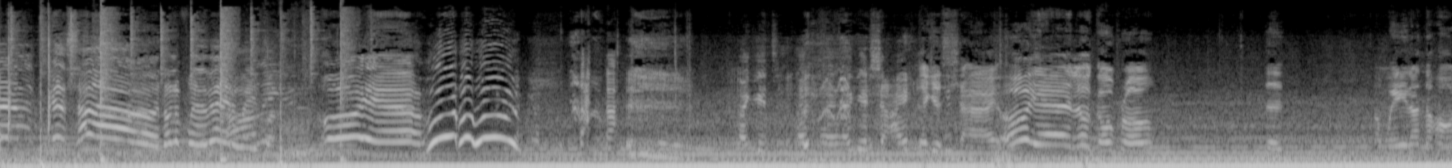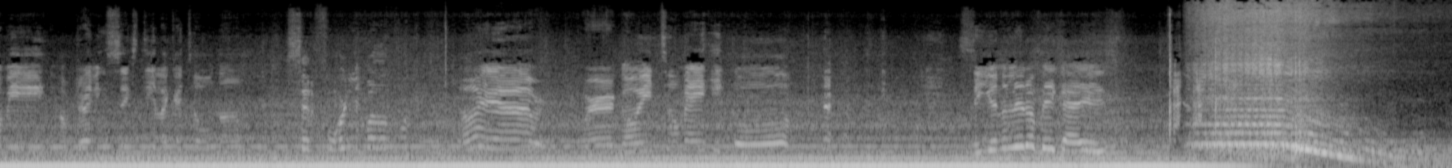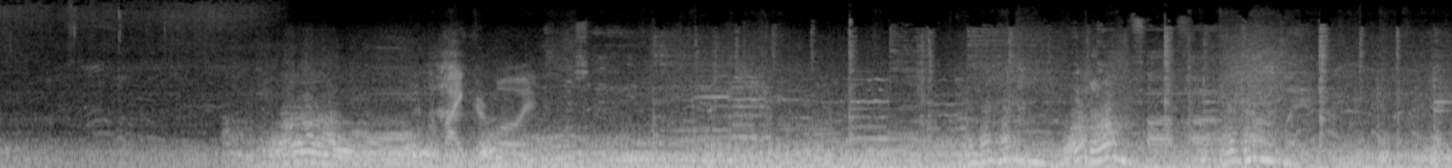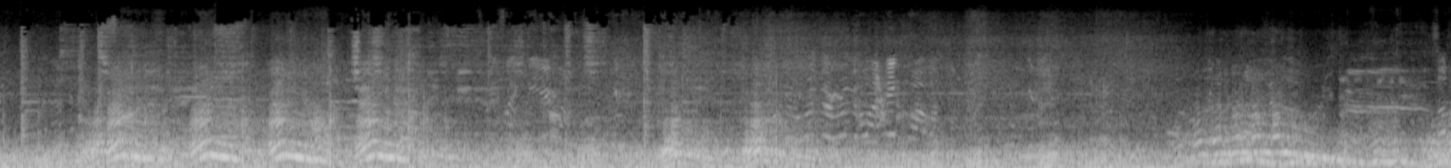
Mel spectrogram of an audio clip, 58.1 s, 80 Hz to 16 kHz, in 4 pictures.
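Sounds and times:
car engine and road drone: 0.0 - 58.0
loud rush with falling pitch: 26.4 - 29.2
voices: 44.4 - 58.0.

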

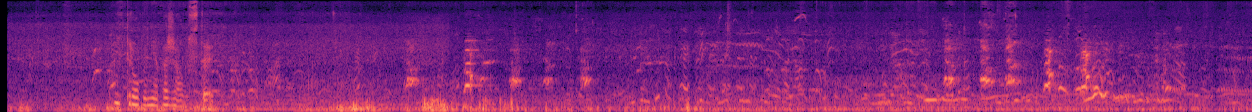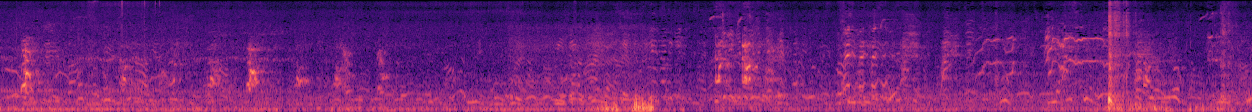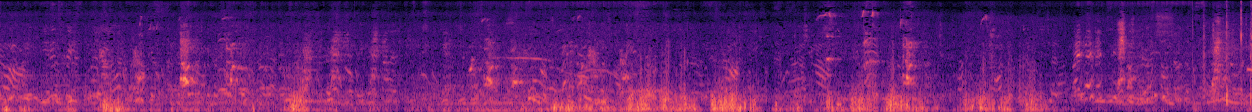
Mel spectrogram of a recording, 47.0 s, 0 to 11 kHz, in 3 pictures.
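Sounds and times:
small dog yipping: 5.1 - 8.4, 27.4 - 31.6, 37.2 - 39.2, 41.5 - 42.8.

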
